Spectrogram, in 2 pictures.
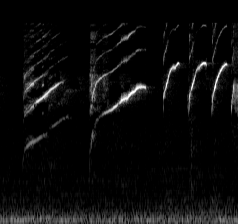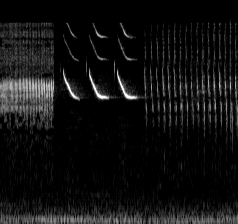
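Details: Stimulating canary song meant to get idle canaries singing: sweeping upward whistles, a series of quick rising slurred notes, a sustained buzzy note, falling whistles, then a fast rattling trill.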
